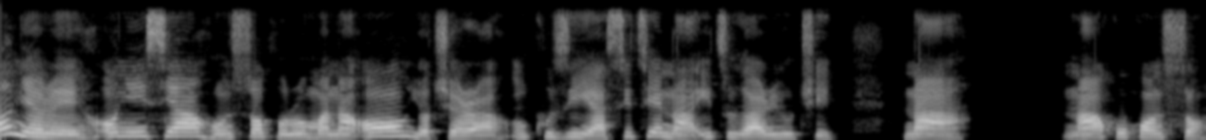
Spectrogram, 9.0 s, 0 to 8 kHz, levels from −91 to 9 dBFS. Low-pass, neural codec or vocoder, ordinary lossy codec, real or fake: 7.2 kHz; none; none; real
